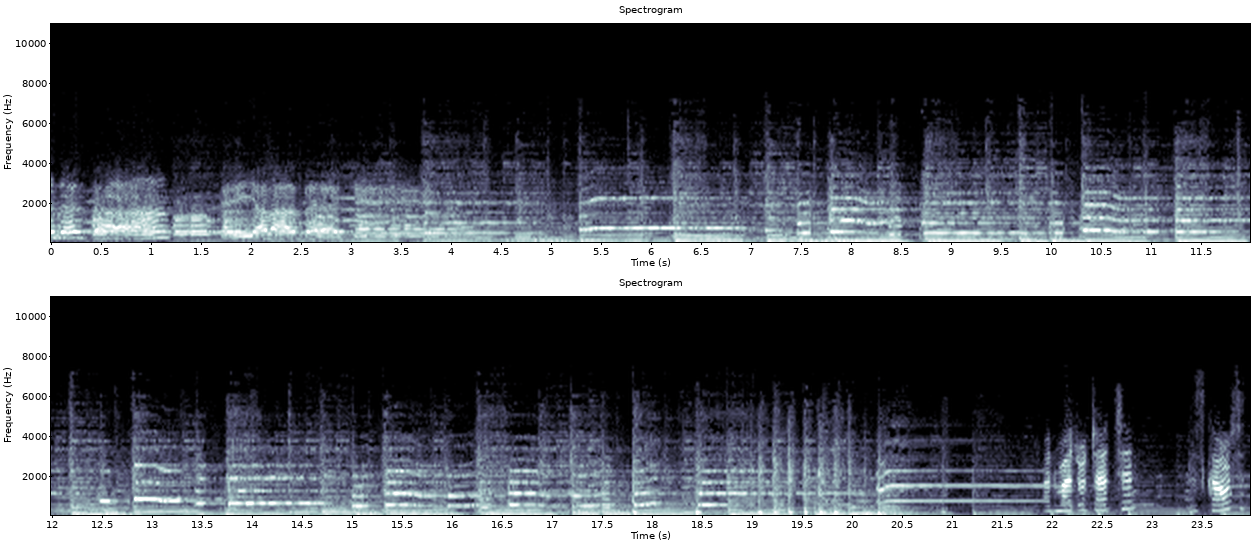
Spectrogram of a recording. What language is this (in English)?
Amharic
